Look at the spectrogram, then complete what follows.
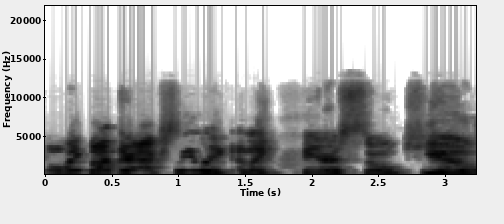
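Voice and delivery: high-pitched retold squeal, slowing on "so cute"; gushing. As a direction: replay being smitten by a cute couple. Acts out her gushing first reaction.

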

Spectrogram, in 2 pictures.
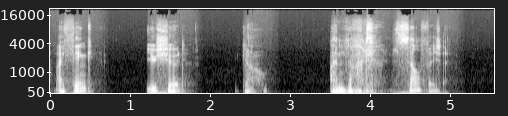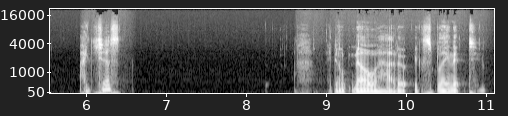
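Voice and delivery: halting, choked-up father voice; tearful, sniffing. A narrator's reading. Father urging daughter to go, tearfully halting. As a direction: struggle through it with broken pauses. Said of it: "he sniffed".

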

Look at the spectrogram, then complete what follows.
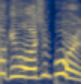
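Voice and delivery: high-pitched excited hiss to a coworker; excited urgent call. Retold or imitated. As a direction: squeal it out, barely containing the scandal. Telling coworker about porn customer.

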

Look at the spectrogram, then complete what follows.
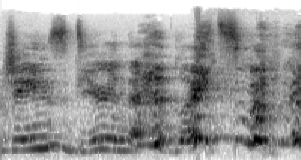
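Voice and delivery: giggling, pitch climbing at the end; real laughter building on the punchline; laughing. Real, not acted. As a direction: crack up at your own joke. Own joke, laughing.

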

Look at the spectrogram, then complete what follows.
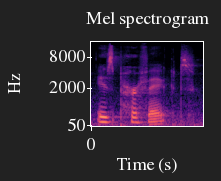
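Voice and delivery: breathy meditation whisper. Acted. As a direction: drop to a whisper.

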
